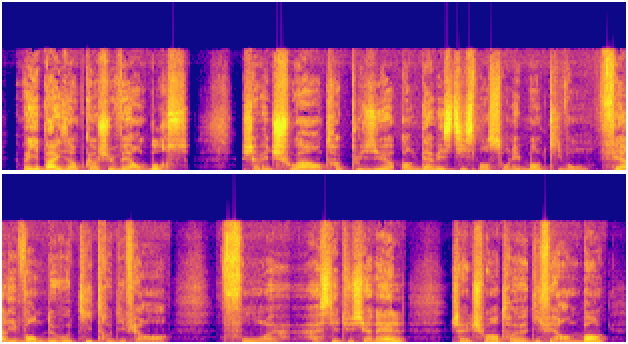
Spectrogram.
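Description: On a very clean recording with a silent background, a man with a dark, mellow, somewhat breathy tone speaks at a moderate pace with ordinary pitch variation. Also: fairly low pitch for a man. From Vendée, western France. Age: 60s. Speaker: business founder and CEO. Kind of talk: interview. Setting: company premises.

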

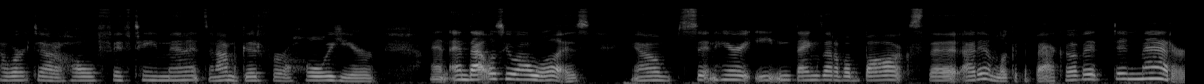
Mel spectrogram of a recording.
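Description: A woman speaks with a Southern US accent and ordinary pitch variation. The recording is very clean, with a silent background. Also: medium pitch for a woman, moderate pace. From US South, South Carolina. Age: 30s. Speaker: podcast host. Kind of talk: casual monologue. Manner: talkative.

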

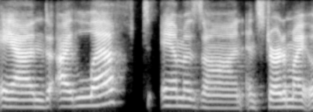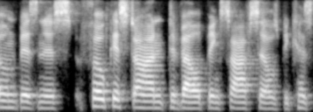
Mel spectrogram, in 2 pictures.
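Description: A woman with an American accent and a plain, everyday voice speaks at a fairly low pitch and a moderate pace, with ordinary pitch variation, over a quiet background. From US, Washington DC area. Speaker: soft skills trainer and former HR professional. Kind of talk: interview conversation.

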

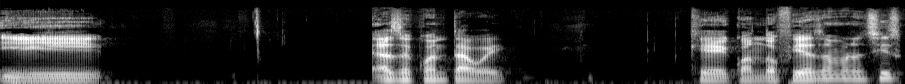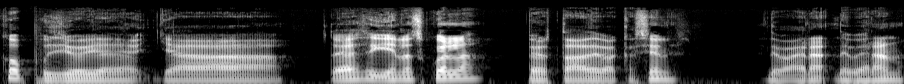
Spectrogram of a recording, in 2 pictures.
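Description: With a Mexican accent, a man speaks at medium pitch and a moderate pace, with ordinary pitch variation, long, frequent pauses and a dry, close sound with no echo. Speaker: solo podcast host. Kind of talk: casual monologue. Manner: animated.

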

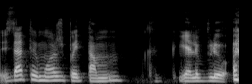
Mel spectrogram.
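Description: Her pitch is fairly low and her tone dark and mellow. This woman speaks at a fairly slow pace. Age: 30s. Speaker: podcast host. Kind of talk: solo podcast monologue. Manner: hesitant, many fillers.

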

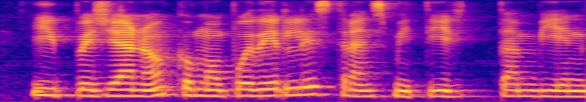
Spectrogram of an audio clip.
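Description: Here is an unremarkable speaking voice. It moves at a fairly slow pace. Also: woman. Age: 20s. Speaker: pole dance instructor and studio owner. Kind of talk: casual interview.

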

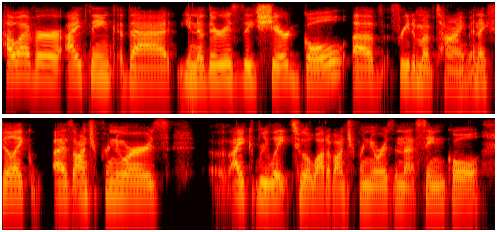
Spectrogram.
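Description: A woman with an unremarkable speaking voice talks at a moderate pace in a fairly low pitch, her loudness very even and her intonation fairly even. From Texas, Fort Worth. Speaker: accountant and small business owner. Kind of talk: interview.

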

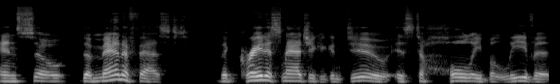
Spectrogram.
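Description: A man with an ordinary speaking voice and ordinary pitch variation. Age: 50s. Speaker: author and multimedia artist. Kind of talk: casual interview chat.

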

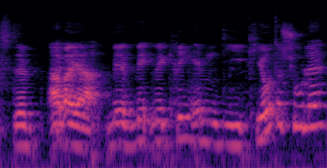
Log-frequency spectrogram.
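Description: Audible room echo surrounds a man whose fairly high voice has ordinary pitch variation. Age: 20s. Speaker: podcast co-host. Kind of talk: casual chat.

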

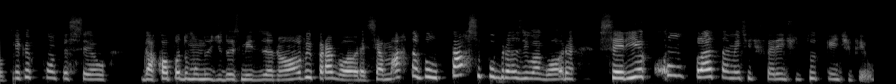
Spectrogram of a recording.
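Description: Talking at a fairly quick pace, a woman uses a high pitch and lively intonation. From Brasília, Brazil. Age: 30s. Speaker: football player and coach. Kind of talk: casual chat.

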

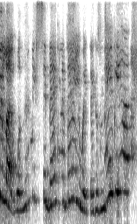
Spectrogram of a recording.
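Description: Raised and projected, a woman's voice races at a very fast pace with very wide pitch swings. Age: 20s. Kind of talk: casual chat.

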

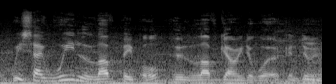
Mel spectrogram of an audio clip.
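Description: There is audible room echo and noticeable background noise as a man talks with an Australian accent. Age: 50s. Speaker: pastor. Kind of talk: casual chat.

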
